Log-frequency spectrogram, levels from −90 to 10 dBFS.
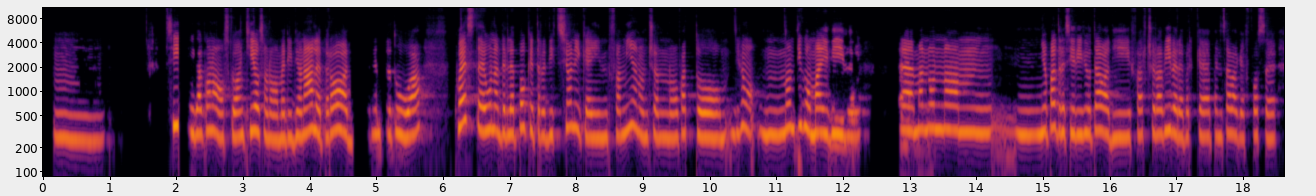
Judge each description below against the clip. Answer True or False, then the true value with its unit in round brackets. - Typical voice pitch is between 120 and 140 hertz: False (295 Hz)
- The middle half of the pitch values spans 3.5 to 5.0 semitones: False (2.5 semitones)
